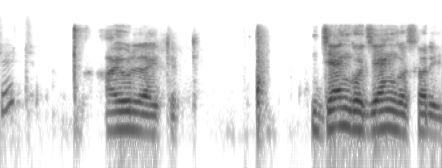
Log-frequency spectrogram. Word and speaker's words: Django: i will write it django django sorry d is highland yeah dragon why did silent yeah the uh d is silent so it'll be django unchained okay you wanna i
